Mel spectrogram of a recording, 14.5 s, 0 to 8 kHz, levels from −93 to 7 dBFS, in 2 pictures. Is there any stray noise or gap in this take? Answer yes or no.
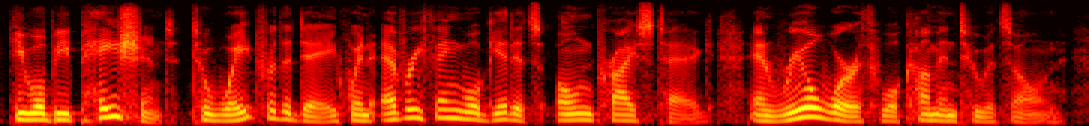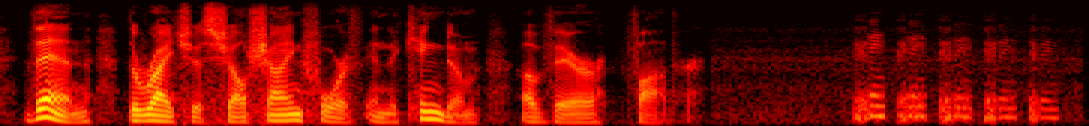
yes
